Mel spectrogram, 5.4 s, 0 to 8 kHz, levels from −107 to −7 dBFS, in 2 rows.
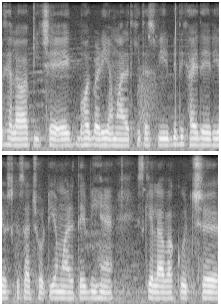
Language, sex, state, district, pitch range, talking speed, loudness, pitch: Hindi, male, Delhi, New Delhi, 120-125 Hz, 255 wpm, -16 LUFS, 125 Hz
